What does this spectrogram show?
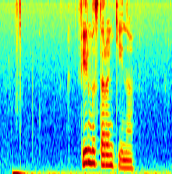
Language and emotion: Russian, neutral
